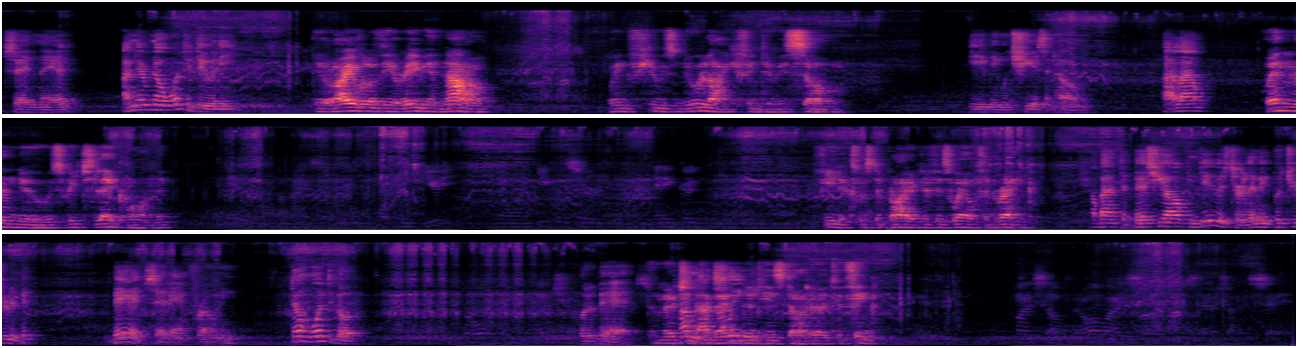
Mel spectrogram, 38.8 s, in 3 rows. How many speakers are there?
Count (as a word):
three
